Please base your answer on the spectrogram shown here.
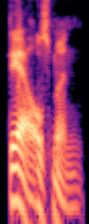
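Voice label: "dalesman", American English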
